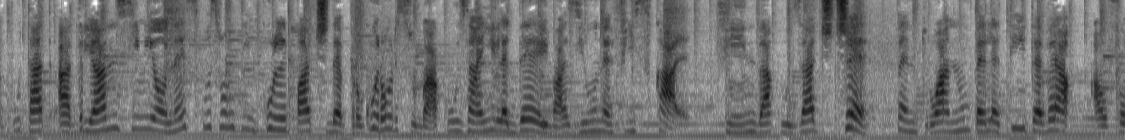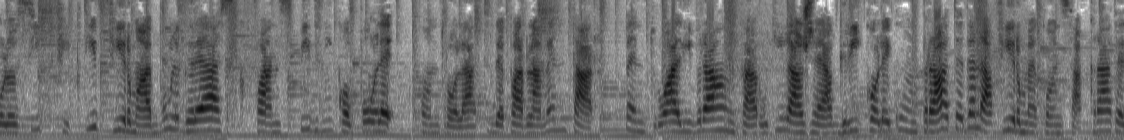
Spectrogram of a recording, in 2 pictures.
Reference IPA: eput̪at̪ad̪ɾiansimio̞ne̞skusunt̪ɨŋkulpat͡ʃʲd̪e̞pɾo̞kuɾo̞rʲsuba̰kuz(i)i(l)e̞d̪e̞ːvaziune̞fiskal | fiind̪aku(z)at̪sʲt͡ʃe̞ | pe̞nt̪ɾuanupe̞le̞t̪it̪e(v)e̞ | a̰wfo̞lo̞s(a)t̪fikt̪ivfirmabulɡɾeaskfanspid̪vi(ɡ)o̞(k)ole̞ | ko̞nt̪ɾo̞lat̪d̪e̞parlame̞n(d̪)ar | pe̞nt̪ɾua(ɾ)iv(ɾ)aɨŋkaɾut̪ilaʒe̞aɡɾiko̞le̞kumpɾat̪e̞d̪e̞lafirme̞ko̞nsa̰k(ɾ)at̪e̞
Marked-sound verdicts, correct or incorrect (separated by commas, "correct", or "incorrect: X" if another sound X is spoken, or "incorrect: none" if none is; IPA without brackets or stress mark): incorrect: a, correct, correct, correct, incorrect: i, incorrect: k, incorrect: p, incorrect: t̪, incorrect: l, correct, correct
